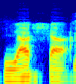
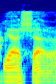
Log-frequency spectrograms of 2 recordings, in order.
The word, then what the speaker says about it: Yashar: It is given in the Strong's dictionary as Ashar, but when it is pronounced, it comes with a Y in the front as Yashar. – Yashar, okay.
